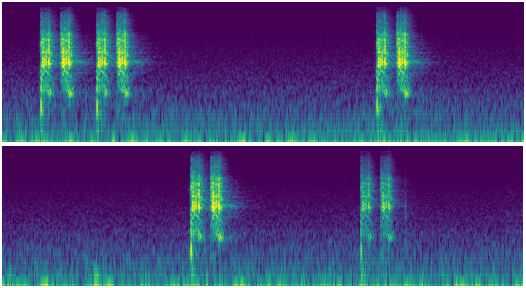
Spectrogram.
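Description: Digital SLR camera shutter firing: three quick shots in the first second or so, then single shots about four, seven and nine seconds in, each a crisp double click.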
